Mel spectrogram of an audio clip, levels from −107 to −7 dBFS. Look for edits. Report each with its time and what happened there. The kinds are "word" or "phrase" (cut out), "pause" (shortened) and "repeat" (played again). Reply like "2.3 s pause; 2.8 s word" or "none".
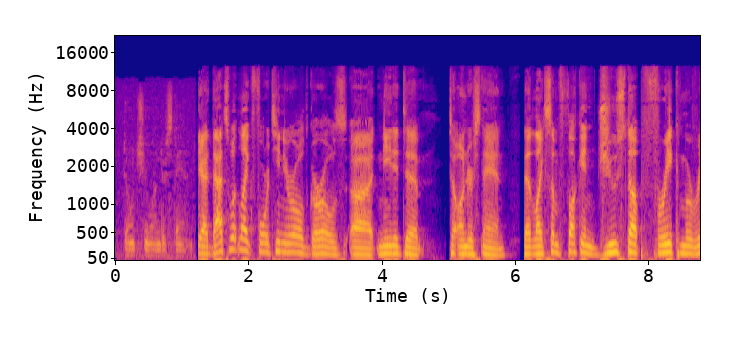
1.2 s pause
